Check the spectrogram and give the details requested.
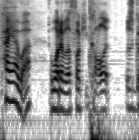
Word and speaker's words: paella: yellow or how jabber it's not peanuts paella it's pronounced paella or whatever the [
